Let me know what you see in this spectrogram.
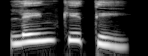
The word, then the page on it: ಲಂಘಿತ: langhita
